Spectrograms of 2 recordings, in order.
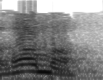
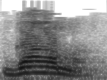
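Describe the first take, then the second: First: The word begins with a fricative gh sound. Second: The word begins with a hard plosive g. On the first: This is the modern Greek pronunciation. "يتنطق غاما بالحديث" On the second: This is the ancient Koine pronunciation. "الكوين جريك بنقول حرف الجاما"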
